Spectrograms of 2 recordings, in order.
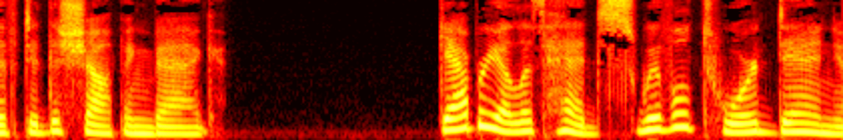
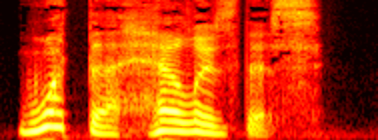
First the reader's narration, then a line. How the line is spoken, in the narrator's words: Daniel barked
